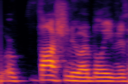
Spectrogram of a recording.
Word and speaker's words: Fashanu: it's fashanu or something should know Dame bruger's pronunciation guide says fashanu fashanu okay said it differently than how I've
